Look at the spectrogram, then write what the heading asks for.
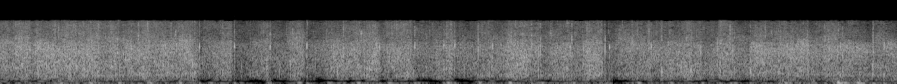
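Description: An audience claps in praise during a bilingual church service. The applause is loud and dense and continues without a break for several seconds, rising and dipping slightly in level but never stopping.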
